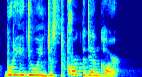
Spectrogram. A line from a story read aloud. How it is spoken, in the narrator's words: he yelled at me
